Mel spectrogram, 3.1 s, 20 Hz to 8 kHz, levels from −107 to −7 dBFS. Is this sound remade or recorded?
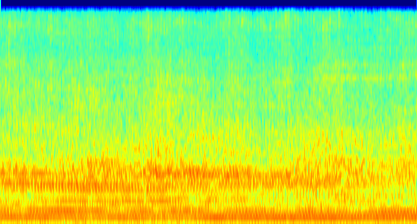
recorded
